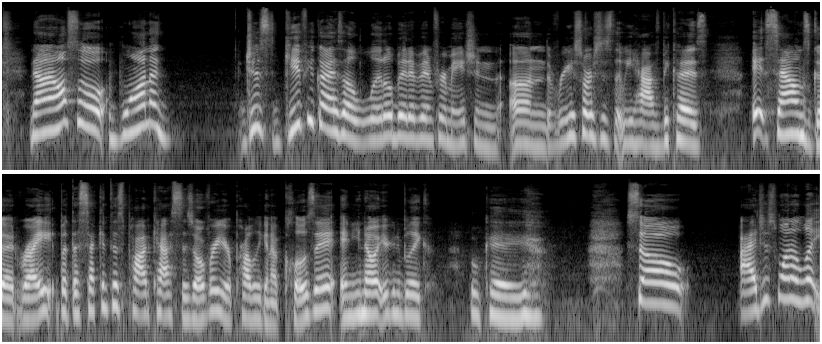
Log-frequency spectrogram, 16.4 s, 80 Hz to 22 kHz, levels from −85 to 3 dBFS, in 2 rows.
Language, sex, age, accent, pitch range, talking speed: English, female, 20-39, American, 195-275 Hz, 200 wpm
